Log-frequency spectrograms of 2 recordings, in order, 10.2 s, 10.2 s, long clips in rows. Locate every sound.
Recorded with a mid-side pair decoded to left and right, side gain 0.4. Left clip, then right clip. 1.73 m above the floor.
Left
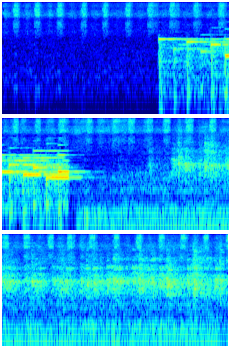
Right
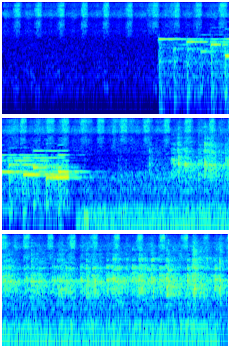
2.4 s a piano: 50° left, 0.9 m
4.5 s a rattle: 45° right, 8.5 m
